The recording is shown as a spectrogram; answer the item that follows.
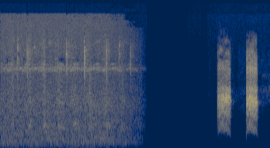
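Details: A soft hiss with faint ticking sounds fades into silence, then a black crow breaks in with two loud, rasping caws in quick succession and the start of a third.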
